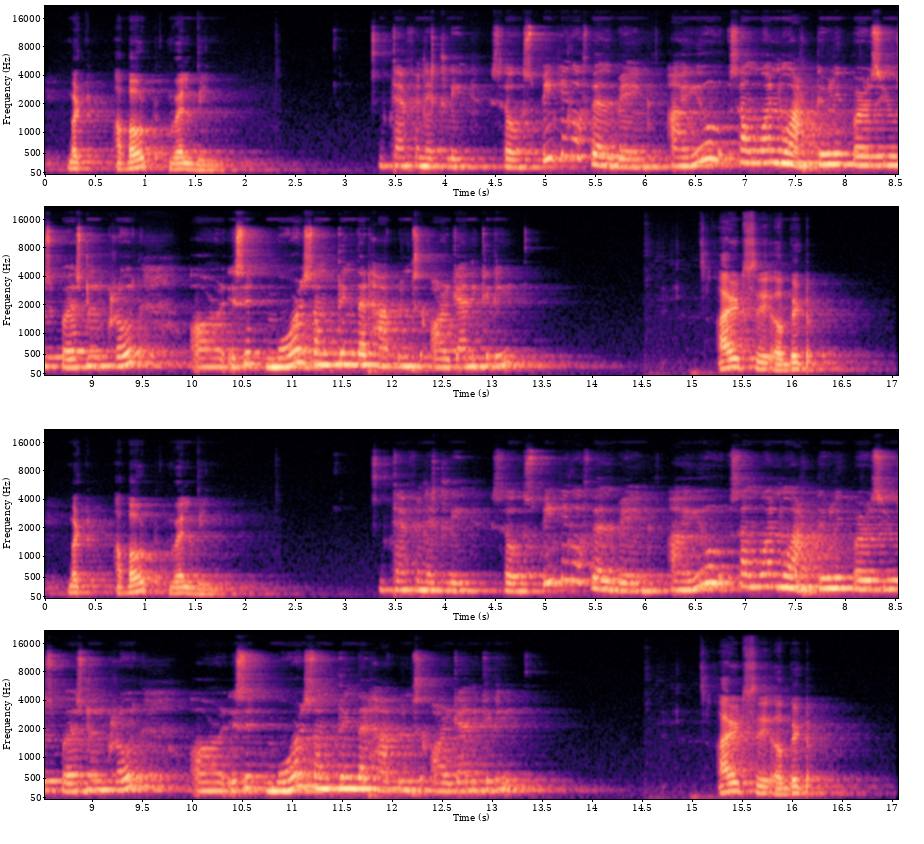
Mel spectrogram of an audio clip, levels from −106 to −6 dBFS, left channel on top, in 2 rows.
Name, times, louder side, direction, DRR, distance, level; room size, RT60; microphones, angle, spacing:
voice 1, 0.7-1.8 15.3-16.2, left 2 dB, 15° left, 9 dB, 0.4 m, -20 dB
voice 2, 3.5-4.3 4.6-9.6 10.0-13.2, equal, 60° left, 4 dB, 1.1 m, -19 dB
19.0 x 6.9 x 3.3 m, 1.3 s
head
